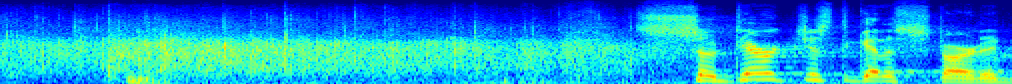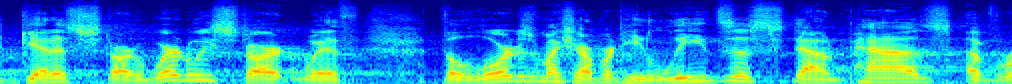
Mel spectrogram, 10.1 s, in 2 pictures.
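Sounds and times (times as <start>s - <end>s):
audience at a church gathering applauding to welcome a speaker: 0.0s - 3.2s
speech: 3.5s - 10.1s.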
